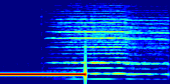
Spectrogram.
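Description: A telephone ringback tone sounds while a call is being placed: a single steady, loud electronic tone that cuts off with a click, then a quieter buzzing tone carries on.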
